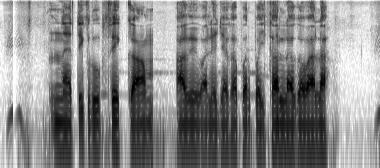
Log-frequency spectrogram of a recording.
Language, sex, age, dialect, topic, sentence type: Bhojpuri, male, 18-24, Western, banking, statement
